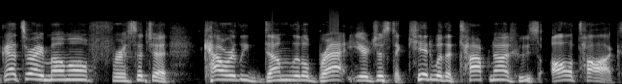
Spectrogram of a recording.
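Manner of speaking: high, hammed-up cartoon yell; mock shouting back. Luffy yelling back at Momonosuke, high mock shout. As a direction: tease him in a squeaky, bratty shout. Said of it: "shouting back".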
